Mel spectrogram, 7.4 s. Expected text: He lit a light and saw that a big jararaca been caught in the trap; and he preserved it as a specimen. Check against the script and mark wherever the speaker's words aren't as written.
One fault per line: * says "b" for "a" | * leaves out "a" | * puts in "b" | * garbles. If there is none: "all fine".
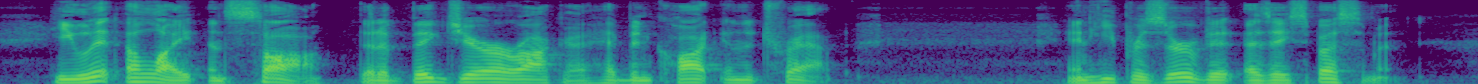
* puts in "had"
